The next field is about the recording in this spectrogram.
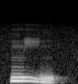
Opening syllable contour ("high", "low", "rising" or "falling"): falling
